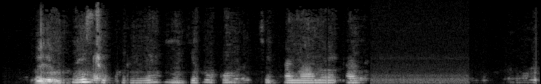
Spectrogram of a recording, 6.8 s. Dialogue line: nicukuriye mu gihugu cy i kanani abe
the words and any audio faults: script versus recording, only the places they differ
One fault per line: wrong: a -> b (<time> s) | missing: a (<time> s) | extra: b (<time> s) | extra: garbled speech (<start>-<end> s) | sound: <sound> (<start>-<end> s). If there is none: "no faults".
no faults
